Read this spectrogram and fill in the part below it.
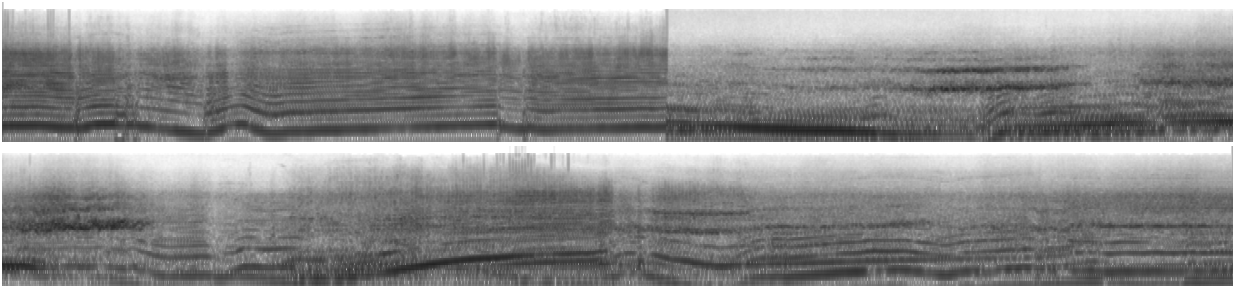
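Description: A car engine revs hard and loud, rising and falling as the car slides around.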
